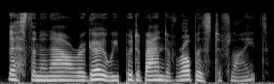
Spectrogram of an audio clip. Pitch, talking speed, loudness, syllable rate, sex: 195 Hz, 285 wpm, -18 LUFS, 6.0 syllables/s, female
